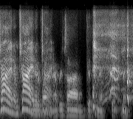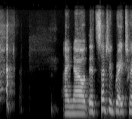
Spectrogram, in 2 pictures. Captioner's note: laughing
